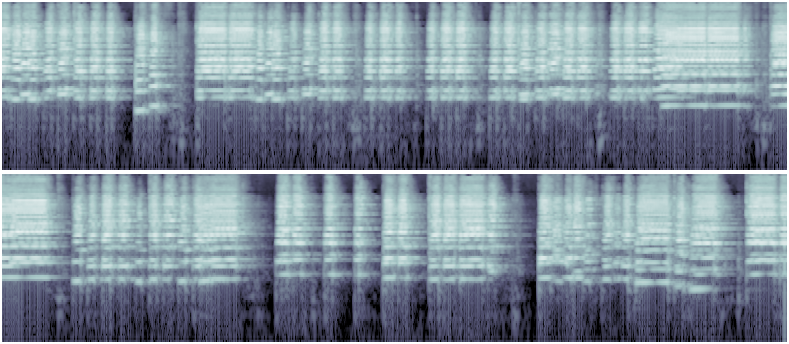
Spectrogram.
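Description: Hohner Panther diatonic button accordion playing a song solo, the melody going in short phrases with brief breaks between them.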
